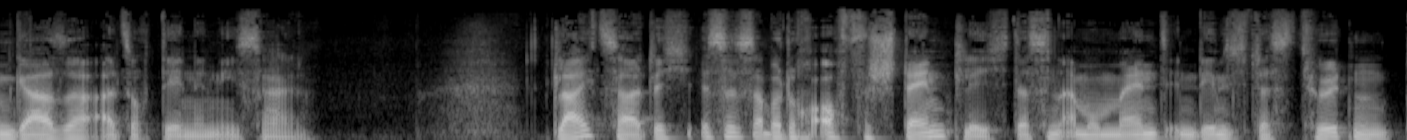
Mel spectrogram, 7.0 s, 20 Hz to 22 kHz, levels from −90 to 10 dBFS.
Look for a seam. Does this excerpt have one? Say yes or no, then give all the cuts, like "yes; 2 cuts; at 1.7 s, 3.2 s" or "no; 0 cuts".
no; 0 cuts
